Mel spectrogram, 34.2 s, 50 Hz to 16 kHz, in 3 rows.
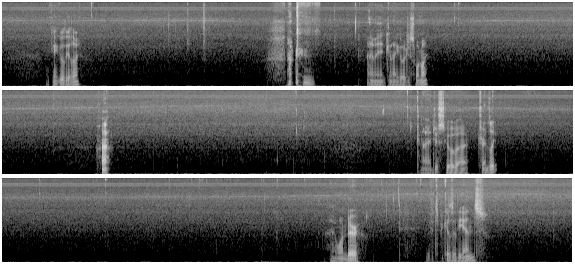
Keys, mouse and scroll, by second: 1.5 click, 6.6 middle click, 9.0 click, 12.3 scroll down 1, 12.6 middle click, 21.1 click, 23.6-24.9 drag, 28.1 scroll down 2, 28.3 middle click, 30.4 Escape, 30.6 Escape, 30.7 Escape, 31.1 click, 31.8 Tab, 32.6 scroll up 2, 32.7-33.1 scroll down 4, 33.4 scroll up 2, 33.9 middle click.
